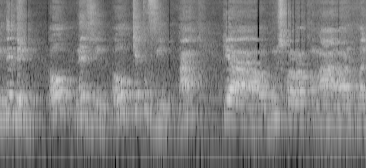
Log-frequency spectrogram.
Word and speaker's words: Ketuvim: Nebrim, ou Nevim, ou Ketuvim, tá? Que alguns colocam lá, na hora que vai colocar lá, na escrita, por exemplo, coloca Nebrim, mas lê-se Nevim, tá? Outros colocam Ketubrim, mas lê-se Ketuvim.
